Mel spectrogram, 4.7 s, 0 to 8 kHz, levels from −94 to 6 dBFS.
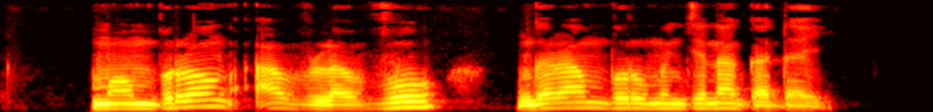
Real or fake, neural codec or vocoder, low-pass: real; none; 7.2 kHz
